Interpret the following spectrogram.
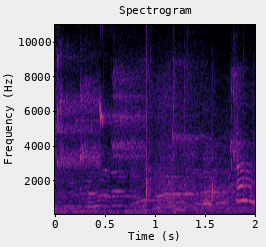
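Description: Basketball game on a hardwood gym court: sneakers squeaking in short chirps as players move, and a basketball striking the floor once sharply about a second in. A shout of "hey" near the end.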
